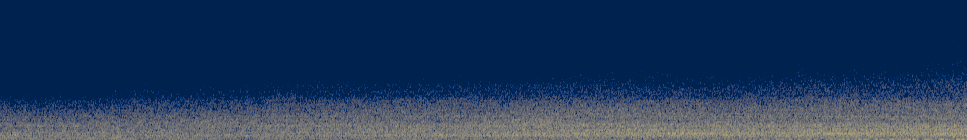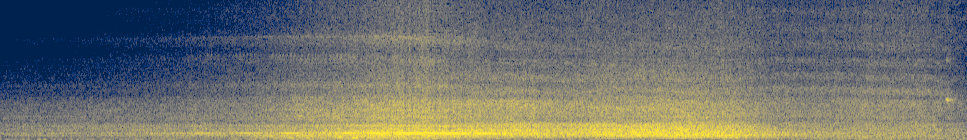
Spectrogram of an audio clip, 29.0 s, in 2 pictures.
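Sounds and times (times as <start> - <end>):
locomotive whine: 16.4 - 29.0
freight wagons rolling on rails: 28.4 - 29.0.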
